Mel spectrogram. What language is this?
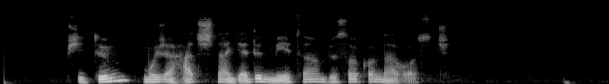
Upper Sorbian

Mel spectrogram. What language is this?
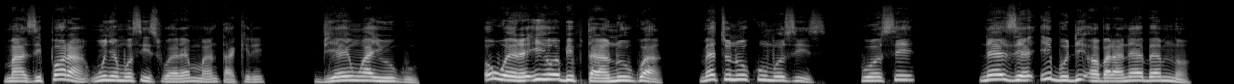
Igbo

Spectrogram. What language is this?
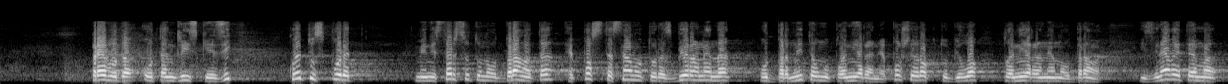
Bulgarian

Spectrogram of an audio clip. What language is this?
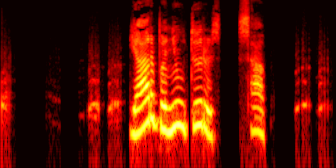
Abkhazian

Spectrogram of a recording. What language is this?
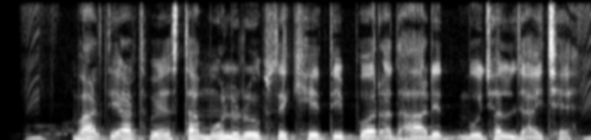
Maithili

